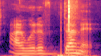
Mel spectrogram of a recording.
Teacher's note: The I would have is squeezed before the word done.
